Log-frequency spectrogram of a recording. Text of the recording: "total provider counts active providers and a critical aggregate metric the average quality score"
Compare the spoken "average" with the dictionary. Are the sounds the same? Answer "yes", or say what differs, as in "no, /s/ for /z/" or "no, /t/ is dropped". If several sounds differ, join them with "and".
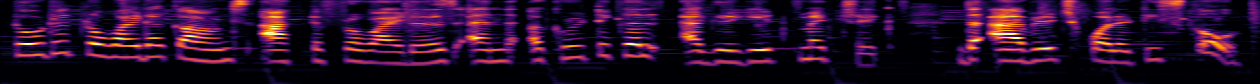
yes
